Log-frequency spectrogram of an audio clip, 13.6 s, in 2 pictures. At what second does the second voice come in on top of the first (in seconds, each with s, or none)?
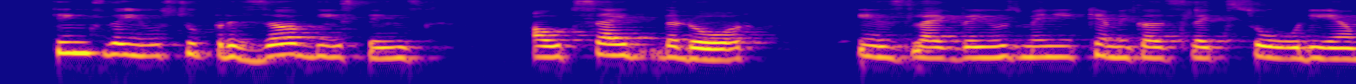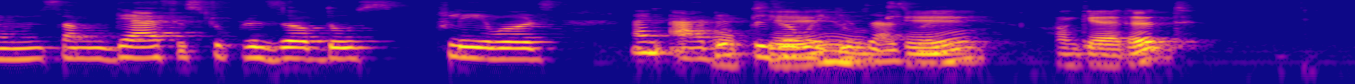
10.3 s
